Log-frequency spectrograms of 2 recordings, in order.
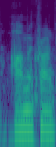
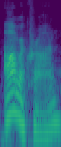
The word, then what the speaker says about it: omicron: Omicron for the British, for instance, while Omicron is dominant in New York.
